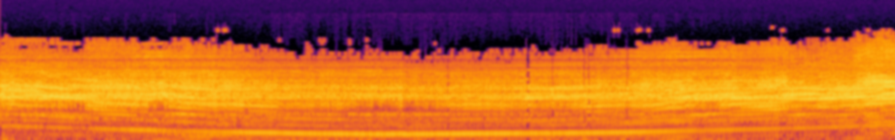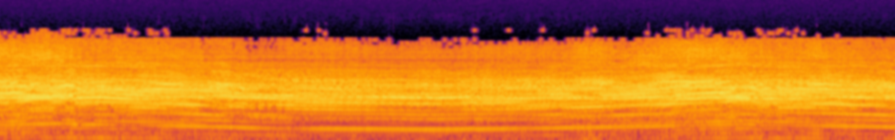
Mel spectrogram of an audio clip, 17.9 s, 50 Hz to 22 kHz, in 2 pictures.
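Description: Yamaha R6 sport bike's inline-four engine heard from on board at speed, with wind rush. The revs fall over the first few seconds, climb to a high peak about nine seconds in, dip, climb again near sixteen seconds and fall back.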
